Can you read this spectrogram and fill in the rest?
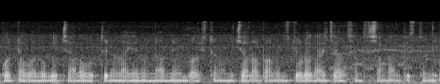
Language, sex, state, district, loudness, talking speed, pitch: Telugu, male, Karnataka, Dharwad, -17 LUFS, 40 wpm, 165 Hz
